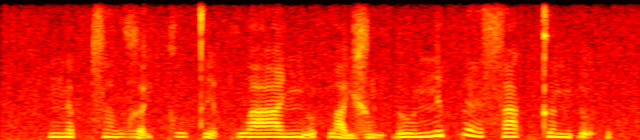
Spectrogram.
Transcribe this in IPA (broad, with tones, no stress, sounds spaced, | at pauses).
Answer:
n ɛ˨˩ p̚ s a̤˨˩ w ɣ ə̰˧˥ j k ṳ˨˩ t̪ ḭ˧˨ ə̯ k w aː˧ ɲ ṵ˧˥ h w a̰˧˨ j ɣ ə̰˧˨ m ɗ u˨˦ n i˦˥ p̚ l ɛ̤˨˩ s a˦˥ k̚ t̪ ə˨˦ n ɗ ṵ˧˨ ʔ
